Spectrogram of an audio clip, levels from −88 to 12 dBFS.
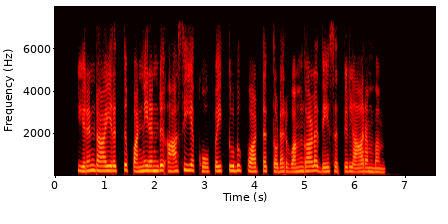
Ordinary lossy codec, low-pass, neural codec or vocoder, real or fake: none; 7.2 kHz; codec, 24 kHz, 1 kbps, SNAC; fake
